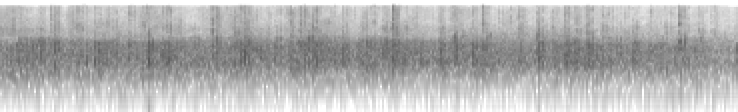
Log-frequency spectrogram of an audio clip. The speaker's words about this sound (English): So here we are starting a new year, and I think this is very important. You can clap for that. God likes it.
